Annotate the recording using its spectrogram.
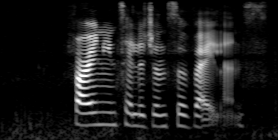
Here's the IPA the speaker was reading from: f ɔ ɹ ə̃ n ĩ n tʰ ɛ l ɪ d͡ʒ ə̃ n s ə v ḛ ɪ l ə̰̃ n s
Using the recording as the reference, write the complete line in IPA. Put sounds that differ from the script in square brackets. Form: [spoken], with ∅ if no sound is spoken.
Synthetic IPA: f ɔ ɹ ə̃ n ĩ n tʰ ɛ l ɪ d͡ʒ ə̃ n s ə v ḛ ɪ l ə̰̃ n s

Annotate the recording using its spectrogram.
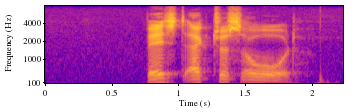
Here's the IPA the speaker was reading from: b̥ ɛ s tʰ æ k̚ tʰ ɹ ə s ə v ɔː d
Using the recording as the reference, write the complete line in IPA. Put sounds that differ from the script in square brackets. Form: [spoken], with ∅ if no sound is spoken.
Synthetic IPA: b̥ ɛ s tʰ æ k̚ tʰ ɹ ə s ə [w] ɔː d

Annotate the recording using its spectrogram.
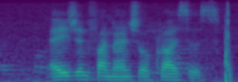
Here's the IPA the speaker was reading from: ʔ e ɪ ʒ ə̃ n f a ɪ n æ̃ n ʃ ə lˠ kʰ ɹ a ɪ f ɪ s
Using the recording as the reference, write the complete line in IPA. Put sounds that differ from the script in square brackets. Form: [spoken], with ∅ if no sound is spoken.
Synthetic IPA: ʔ e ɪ ʒ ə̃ n f a ɪ n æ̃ n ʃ ə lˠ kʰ ɹ a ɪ [s] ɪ s

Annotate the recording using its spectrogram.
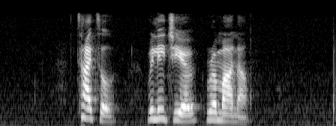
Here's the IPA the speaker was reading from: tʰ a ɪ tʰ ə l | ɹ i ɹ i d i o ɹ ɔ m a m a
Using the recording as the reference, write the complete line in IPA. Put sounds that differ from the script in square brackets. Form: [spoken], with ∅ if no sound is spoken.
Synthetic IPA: tʰ a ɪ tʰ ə l | ɹ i [l] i [d͡ʒ] i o ɹ [o] m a [n] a

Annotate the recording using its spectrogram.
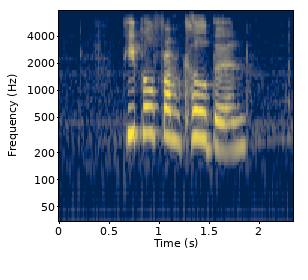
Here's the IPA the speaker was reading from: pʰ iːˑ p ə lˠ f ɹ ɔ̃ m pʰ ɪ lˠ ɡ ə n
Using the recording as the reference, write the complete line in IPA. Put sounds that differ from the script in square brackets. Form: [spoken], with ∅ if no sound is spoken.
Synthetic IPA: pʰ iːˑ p ə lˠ f ɹ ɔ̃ m [kʰ] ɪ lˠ [b] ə n

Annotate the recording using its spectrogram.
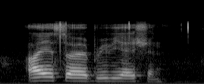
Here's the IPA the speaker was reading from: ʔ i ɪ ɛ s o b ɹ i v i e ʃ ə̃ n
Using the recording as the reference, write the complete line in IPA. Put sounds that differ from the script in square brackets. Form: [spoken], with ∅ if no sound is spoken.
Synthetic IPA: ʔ [a] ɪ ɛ s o b ɹ i v i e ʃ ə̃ n

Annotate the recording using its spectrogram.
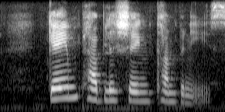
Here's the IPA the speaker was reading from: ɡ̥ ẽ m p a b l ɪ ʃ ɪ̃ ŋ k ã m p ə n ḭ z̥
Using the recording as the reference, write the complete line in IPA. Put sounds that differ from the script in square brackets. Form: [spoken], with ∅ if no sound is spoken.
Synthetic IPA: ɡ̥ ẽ m [pʰ] a b l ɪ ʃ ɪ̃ ŋ [kʰ] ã m p ə n ḭ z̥

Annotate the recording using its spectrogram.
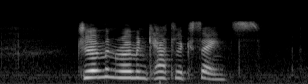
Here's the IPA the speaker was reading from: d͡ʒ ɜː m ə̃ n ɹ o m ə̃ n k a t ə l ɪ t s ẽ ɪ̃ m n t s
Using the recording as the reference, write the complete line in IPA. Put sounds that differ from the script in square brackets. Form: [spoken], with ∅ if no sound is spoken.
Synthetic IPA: d͡ʒ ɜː m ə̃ n ɹ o m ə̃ n [kʰ] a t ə l ɪ [k] s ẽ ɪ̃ [∅] n t s

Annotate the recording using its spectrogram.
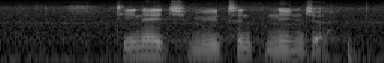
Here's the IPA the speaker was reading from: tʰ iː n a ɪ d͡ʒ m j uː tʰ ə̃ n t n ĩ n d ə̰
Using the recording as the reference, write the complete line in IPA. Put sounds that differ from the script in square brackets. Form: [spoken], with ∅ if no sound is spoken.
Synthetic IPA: tʰ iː n [e] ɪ d͡ʒ m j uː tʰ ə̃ n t n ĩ n [d͡ʒ] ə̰

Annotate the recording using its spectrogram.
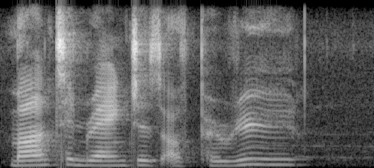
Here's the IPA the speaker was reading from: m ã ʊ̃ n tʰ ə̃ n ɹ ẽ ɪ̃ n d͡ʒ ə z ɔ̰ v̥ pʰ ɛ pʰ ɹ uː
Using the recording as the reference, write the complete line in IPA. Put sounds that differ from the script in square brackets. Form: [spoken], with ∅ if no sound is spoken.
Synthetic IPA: m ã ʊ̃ n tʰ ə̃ n ɹ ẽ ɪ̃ n d͡ʒ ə z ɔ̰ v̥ pʰ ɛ [∅] ɹ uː

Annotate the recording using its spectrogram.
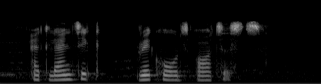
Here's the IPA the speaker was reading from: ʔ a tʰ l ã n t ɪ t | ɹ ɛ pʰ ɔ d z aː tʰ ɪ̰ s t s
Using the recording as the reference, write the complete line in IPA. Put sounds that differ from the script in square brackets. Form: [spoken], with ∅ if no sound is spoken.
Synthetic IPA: ʔ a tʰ l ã n t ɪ [k] | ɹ ɛ [kʰ] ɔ d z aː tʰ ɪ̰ s t s

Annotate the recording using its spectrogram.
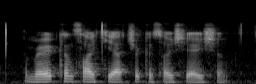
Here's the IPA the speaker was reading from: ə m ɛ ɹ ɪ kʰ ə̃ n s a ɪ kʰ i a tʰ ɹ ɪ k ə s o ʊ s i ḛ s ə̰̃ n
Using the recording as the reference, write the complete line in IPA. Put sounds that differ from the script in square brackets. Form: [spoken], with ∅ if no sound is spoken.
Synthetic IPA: ə m ɛ ɹ ɪ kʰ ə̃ n s a ɪ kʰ i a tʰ ɹ ɪ k ə s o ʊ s i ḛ [ʃ] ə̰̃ n

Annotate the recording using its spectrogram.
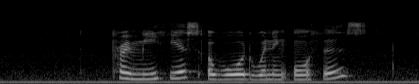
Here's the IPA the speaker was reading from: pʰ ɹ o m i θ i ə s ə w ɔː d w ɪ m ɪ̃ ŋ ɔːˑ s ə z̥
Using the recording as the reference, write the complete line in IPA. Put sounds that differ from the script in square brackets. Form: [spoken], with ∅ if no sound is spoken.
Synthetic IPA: pʰ ɹ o m i θ i ə s ə w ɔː d w ɪ [n] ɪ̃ ŋ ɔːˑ [θ] ə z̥

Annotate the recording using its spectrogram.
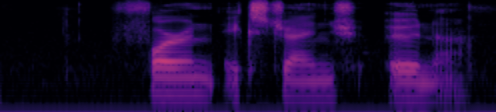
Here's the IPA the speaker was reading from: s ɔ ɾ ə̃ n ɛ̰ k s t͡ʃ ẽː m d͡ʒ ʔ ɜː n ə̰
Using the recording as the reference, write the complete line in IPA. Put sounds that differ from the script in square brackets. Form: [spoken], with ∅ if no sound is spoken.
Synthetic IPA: [f] ɔ [ɹ] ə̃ n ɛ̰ k s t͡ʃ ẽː [n] d͡ʒ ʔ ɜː n ə̰

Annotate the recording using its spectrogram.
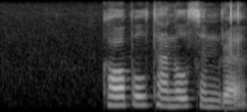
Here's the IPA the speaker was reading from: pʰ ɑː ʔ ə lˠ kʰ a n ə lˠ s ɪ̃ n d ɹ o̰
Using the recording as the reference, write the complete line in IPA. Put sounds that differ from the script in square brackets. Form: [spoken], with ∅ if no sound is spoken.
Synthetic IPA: [kʰ] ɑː [p] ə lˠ [tʰ] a n ə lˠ s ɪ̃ n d ɹ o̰

